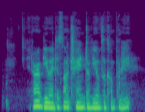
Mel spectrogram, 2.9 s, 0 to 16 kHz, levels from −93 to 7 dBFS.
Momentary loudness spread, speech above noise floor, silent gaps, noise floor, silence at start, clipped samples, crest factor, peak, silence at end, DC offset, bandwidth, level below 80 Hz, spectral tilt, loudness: 9 LU; 30 dB; none; -52 dBFS; 0.1 s; under 0.1%; 14 dB; -8 dBFS; 0.3 s; under 0.1%; 9.4 kHz; -46 dBFS; -7.5 dB/octave; -24 LUFS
